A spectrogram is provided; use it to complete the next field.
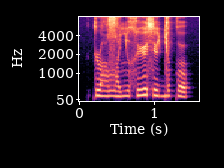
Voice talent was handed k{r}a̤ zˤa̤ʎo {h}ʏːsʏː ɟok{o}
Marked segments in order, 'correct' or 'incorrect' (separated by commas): incorrect, incorrect, correct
